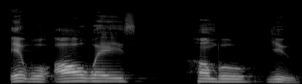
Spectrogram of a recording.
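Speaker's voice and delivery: it will always humble you, drawn out slowly; slow emphasis. Acted. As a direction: lean on every word. Preacher stresses warning.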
